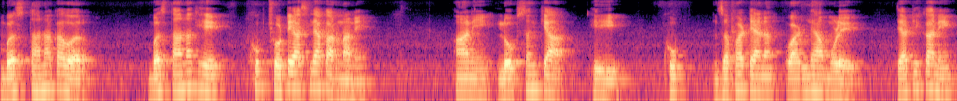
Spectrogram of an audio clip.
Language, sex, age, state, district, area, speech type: Marathi, male, 45-60, Maharashtra, Buldhana, rural, spontaneous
